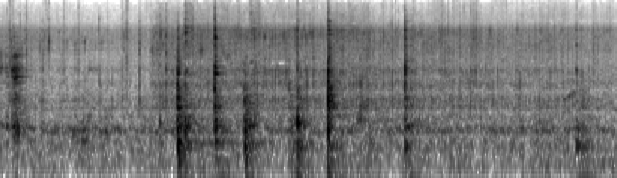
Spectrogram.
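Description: A large chopped tomato sautéing in a pan for potato kulambu, a steady close sizzle broken by several sharp stirring scrapes and clinks of a spoon against the pan.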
